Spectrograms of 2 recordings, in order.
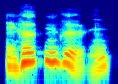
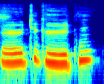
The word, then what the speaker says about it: Hurtigruten: Hurtigruten. That's right. Hurtigruten. I think a certain Swedish chef serves that. It Doesn't needs he? to be pronounced that way. Yes. Hurtigruten.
